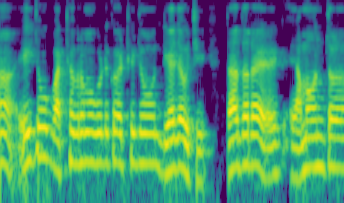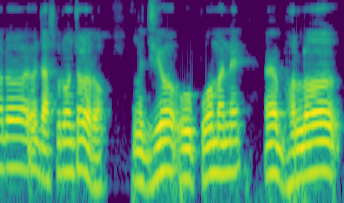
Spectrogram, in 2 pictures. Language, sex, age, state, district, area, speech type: Odia, male, 45-60, Odisha, Jajpur, rural, spontaneous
